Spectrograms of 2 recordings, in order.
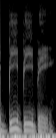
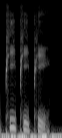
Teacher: Many consonant sounds come in pairs, one voiced and one voiceless. They are made in the same part of your mouth, but one uses your voice and the other does not.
